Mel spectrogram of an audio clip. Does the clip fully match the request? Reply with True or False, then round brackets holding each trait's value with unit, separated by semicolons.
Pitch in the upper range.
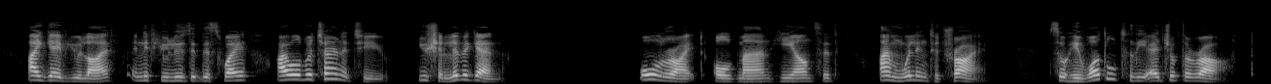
False (175 Hz)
